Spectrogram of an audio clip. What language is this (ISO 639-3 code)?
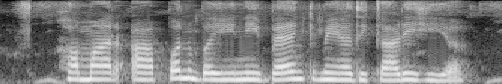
bho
